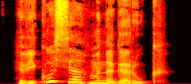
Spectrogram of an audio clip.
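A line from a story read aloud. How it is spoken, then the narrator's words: Laughing. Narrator (Russian): засмеялся Филипп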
